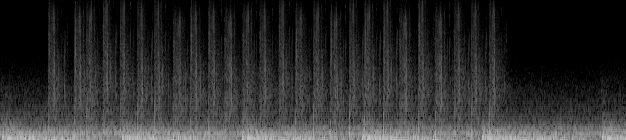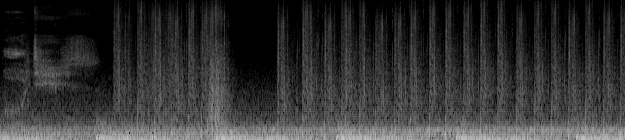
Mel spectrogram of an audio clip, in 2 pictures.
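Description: Footsteps tread steadily on stone steps.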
